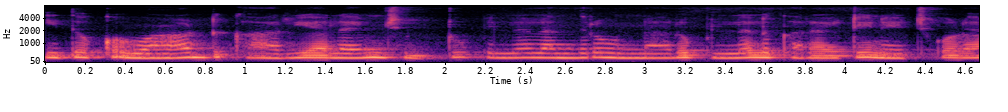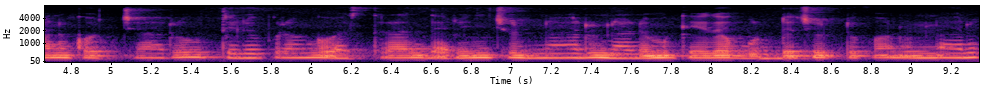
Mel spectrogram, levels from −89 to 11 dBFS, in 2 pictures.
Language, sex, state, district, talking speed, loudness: Telugu, female, Andhra Pradesh, Visakhapatnam, 130 wpm, -16 LUFS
